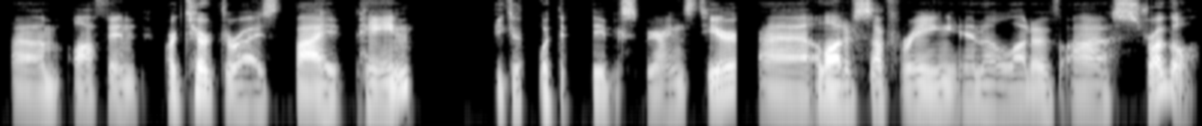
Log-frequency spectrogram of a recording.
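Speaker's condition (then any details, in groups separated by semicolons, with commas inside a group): No condition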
